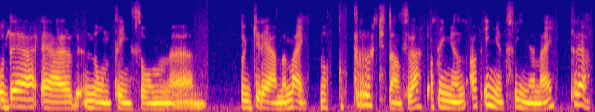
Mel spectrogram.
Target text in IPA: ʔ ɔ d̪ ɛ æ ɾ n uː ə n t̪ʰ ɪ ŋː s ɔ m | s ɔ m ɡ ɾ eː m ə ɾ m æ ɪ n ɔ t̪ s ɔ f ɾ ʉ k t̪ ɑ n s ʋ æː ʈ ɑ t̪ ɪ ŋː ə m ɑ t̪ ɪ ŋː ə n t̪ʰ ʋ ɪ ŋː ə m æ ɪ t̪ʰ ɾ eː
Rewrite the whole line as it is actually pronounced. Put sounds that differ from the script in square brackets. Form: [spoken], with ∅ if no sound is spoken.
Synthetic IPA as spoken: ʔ ɔ d̪ ɛ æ ɾ n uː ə n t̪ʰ ɪ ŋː s ɔ m | s ɔ m ɡ ɾ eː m ə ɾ m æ ɪ n ɔ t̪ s ɔ f ɾ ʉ k t̪ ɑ n s ʋ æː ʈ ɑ t̪ ɪ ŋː ə [n] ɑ t̪ ɪ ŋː ə n t̪ʰ ʋ ɪ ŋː ə m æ ɪ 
